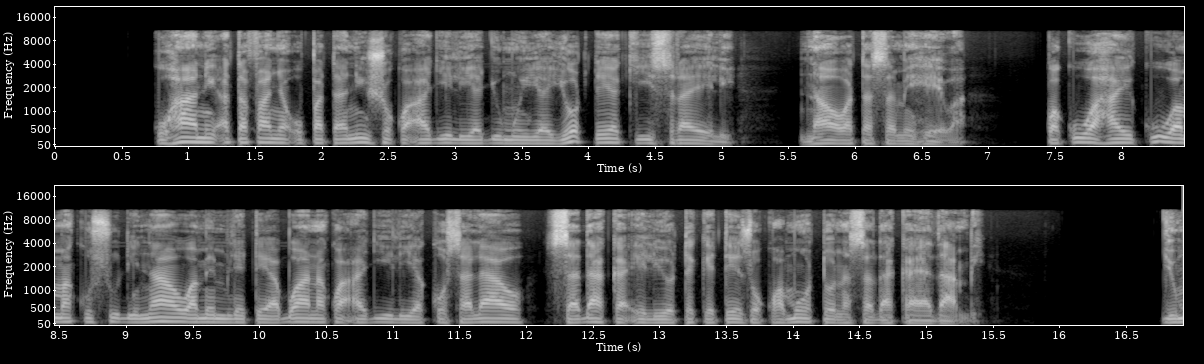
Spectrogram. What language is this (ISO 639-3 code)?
swa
